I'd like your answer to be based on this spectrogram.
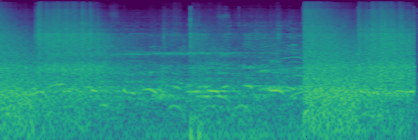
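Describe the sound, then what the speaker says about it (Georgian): Fireworks launched into the air amid a crowd at a street protest, sharp bangs and crackling bursts recurring over steady crowd noise with voices throughout, a louder burst near the end. "ნიკოლოზ ჯავახიშვილი ფოიერვერკს ჰაერში ისვრის"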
